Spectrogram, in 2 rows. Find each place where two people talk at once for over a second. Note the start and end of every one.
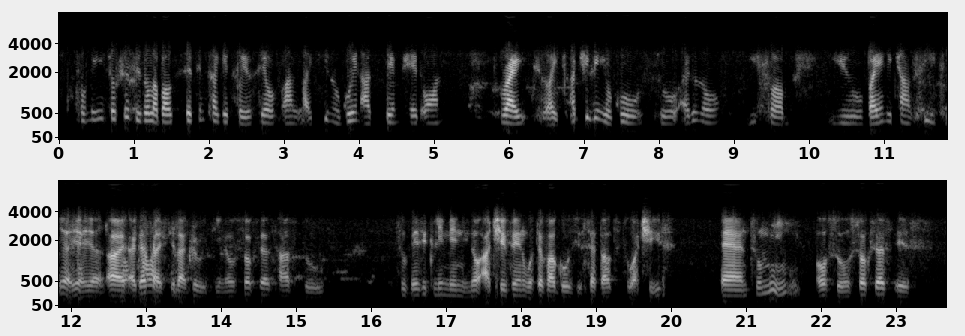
11.8-13.5

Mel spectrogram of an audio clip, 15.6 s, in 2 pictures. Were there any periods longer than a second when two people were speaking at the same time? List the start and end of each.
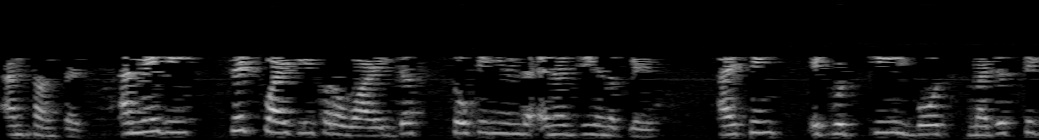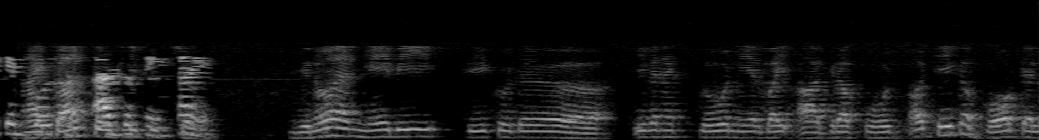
7.9-9.3

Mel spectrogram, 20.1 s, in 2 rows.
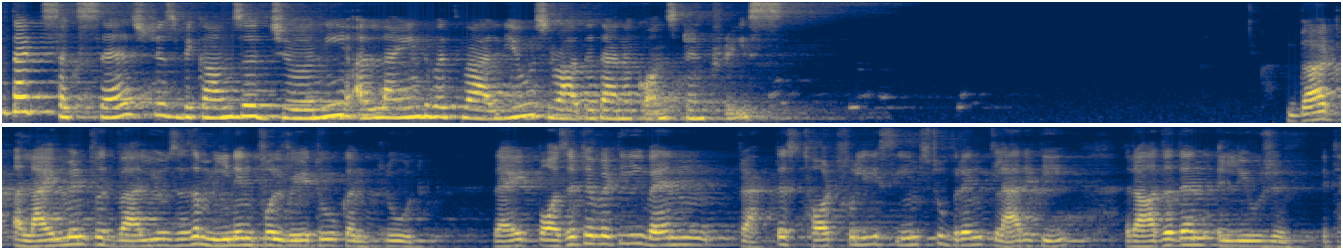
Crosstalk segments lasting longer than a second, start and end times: none

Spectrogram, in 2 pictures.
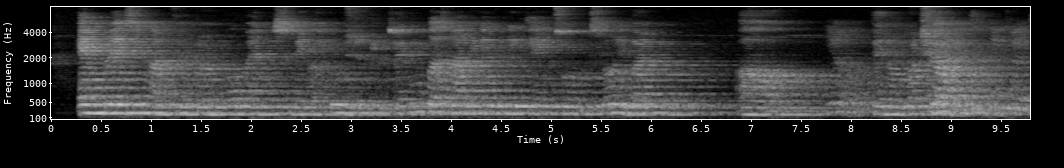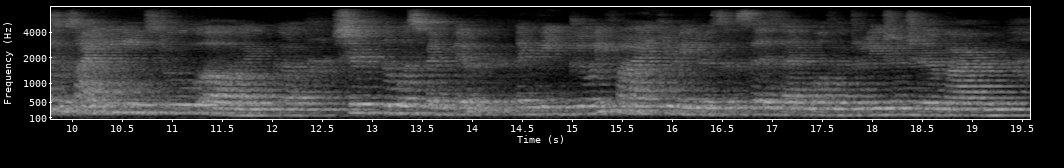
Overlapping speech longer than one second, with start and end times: none

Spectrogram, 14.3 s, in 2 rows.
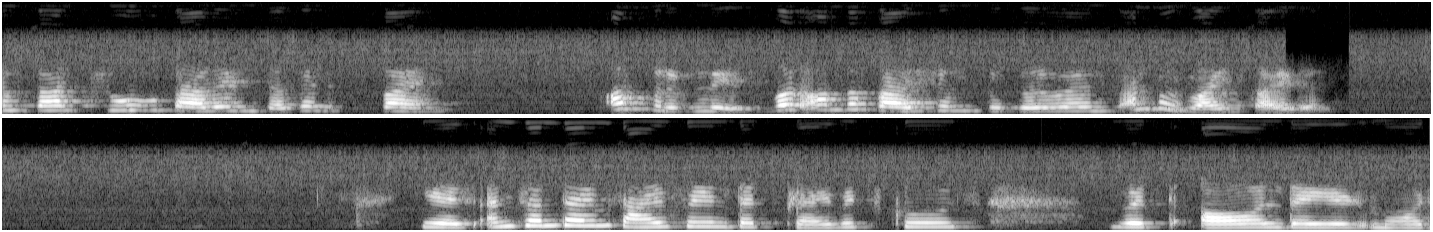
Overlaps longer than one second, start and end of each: none

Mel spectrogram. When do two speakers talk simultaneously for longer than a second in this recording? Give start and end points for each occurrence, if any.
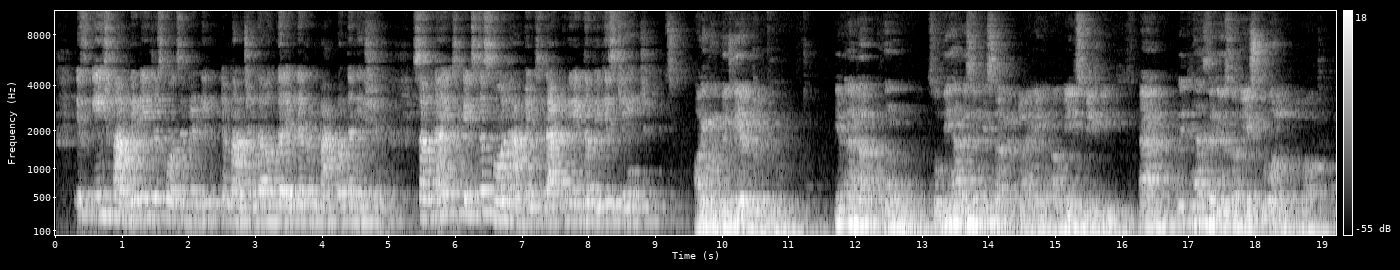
none

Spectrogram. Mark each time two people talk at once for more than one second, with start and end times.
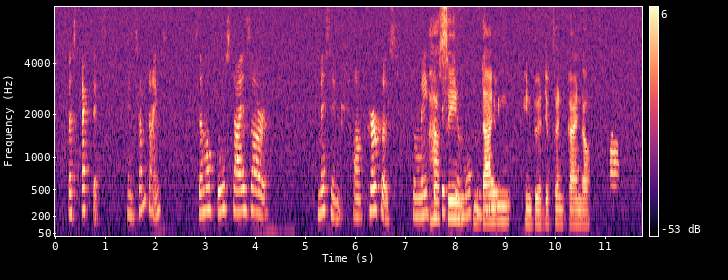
7.5-8.9

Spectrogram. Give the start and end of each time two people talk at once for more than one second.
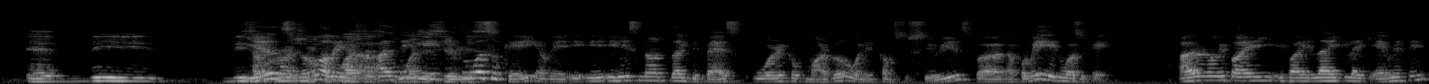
2.4-4.9

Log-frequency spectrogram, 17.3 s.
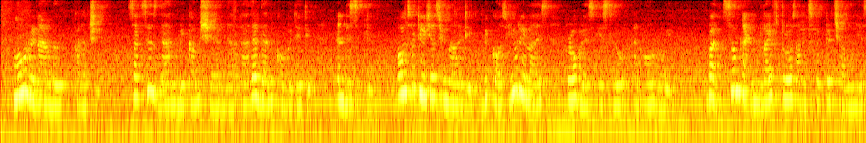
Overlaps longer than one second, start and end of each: none

